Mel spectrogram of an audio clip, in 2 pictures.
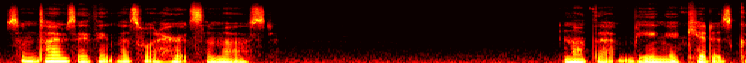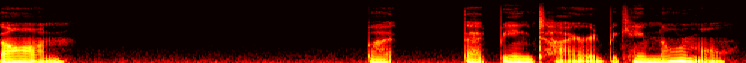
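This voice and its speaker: Woman playing gentle old friend, soft asmr, lowish mellow voice w lots of fry, wistful n reflective. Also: flat delivery, full character voice. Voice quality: soft, breathy near-whisper with creaky fry. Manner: tender, reflective, unhurried. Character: gentle, nostalgic female childhood friend in an old library. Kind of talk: ASMR roleplay, soft intimate talk.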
